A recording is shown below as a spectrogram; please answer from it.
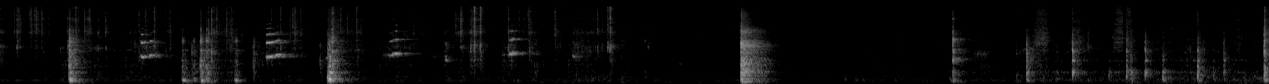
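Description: Tall wooden salt mill twisted by hand over a food processor bowl, grinding salt in a run of about eight quick crunching turns, each with a small squeak. Near the end, a spoon stirs and scrapes the hummus in the bowl.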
